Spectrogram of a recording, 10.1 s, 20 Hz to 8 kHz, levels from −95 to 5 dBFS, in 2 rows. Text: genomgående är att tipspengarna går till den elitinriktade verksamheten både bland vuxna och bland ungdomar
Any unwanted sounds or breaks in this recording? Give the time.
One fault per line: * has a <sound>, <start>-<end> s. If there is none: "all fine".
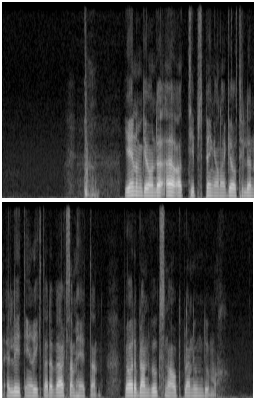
* has a cough, 1.6-2.0 s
